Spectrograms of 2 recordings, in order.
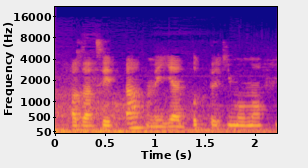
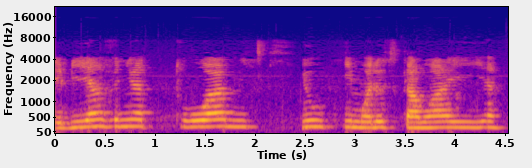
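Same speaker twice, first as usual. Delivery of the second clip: high, slow sing-song character voice; high put-on voice; 8 semitones higher, slower than usual. Player welcoming Miss Yuki in a high slow put-on voice. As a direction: draw it out high like a cartoon host.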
